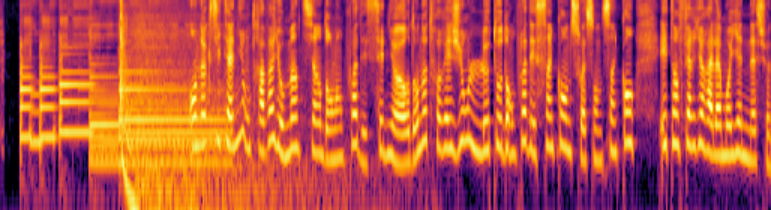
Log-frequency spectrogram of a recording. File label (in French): interview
